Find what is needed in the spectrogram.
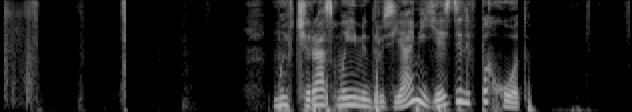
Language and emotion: Russian, positive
